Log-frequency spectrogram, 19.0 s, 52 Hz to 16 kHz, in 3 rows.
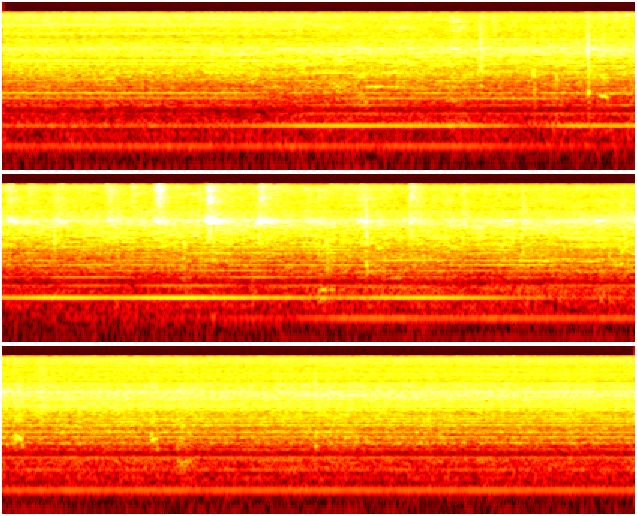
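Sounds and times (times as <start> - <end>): furnace machine hum: 0.0 - 18.9.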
